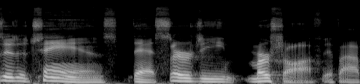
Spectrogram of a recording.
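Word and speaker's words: Murashov: Now, is it a chance that Sergei Mershov, if I pronounced that correctly? Sergei. Sergei? Yep. Marashov.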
